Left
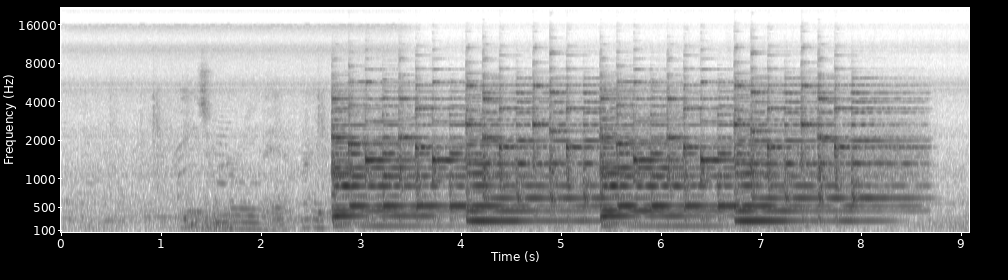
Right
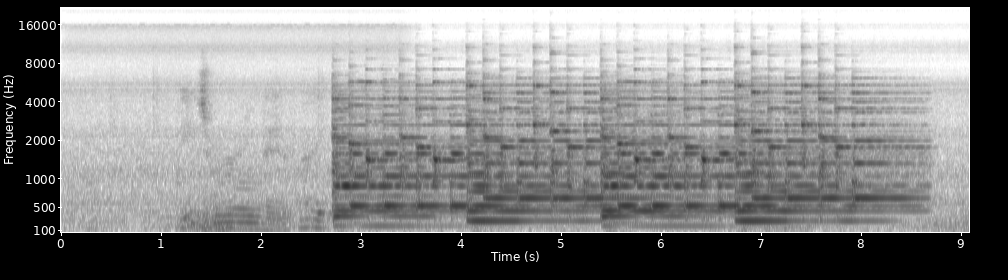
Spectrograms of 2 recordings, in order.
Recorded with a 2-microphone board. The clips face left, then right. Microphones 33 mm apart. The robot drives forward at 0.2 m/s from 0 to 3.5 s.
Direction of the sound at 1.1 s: 15° right (ahead or behind).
